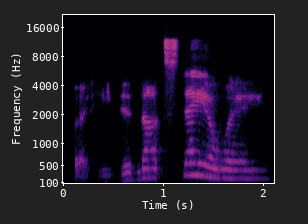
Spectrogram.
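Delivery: usual speaking voice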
